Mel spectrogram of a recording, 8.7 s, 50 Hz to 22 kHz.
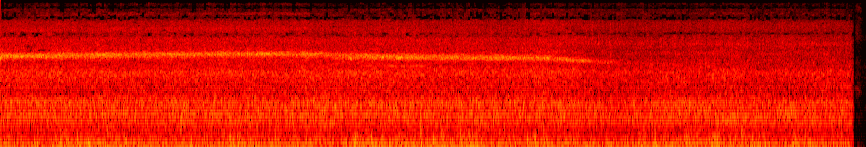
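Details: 6.0 Powerstroke King Ranch at idle during the VGT relearn after a KC Stage 2 10-blade turbo install: a deep steady diesel idle with a high whistle that slowly falls and fades as the vanes open to a deeper tone. Normal VGT turbo whistle.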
